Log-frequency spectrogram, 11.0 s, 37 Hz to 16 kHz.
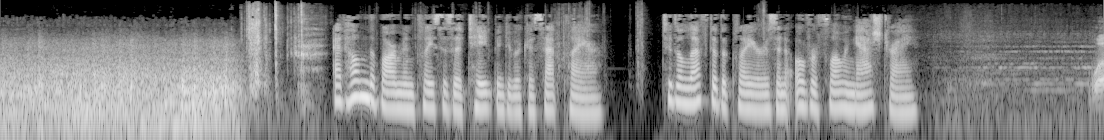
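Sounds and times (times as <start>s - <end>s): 
train passing overhead: 0.0s - 2.4s
speech: 3.4s - 9.3s.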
